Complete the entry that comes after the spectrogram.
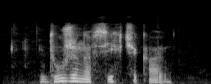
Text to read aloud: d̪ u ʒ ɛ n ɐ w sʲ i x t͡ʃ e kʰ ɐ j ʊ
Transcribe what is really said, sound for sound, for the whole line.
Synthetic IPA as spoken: d̪ u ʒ ɛ n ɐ w sʲ i x t͡ʃ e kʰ ɑ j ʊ

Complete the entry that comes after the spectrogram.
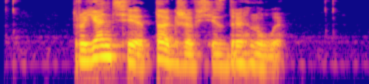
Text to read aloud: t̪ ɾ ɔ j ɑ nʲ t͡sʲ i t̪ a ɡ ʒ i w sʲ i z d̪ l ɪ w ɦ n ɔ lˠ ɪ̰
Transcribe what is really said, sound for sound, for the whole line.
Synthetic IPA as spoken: t̪ ɾ ɔ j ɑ nʲ t͡sʲ i t̪ ɑ ɡ ʒ ɛ w sʲ i z d̪ ɾ ɪ ɦ n u lˠ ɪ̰

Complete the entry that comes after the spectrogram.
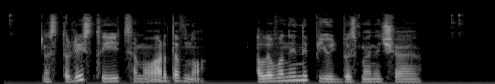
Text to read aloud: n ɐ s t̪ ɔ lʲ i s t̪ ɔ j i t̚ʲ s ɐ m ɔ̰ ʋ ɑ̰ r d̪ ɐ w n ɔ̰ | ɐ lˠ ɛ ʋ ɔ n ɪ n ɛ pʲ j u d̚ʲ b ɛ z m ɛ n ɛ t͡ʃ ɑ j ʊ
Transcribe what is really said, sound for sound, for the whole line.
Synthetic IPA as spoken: n ɐ s t̪ ɔ lʲ i s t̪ ɔ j i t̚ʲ s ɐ m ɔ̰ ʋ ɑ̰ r d̪ ɐ w n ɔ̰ | ɐ lˠ ɛ ʋ ɔ n ɪ n ɛ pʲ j u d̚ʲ b ɛ z m ɛ n ɛ t͡ʃ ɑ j ʊ

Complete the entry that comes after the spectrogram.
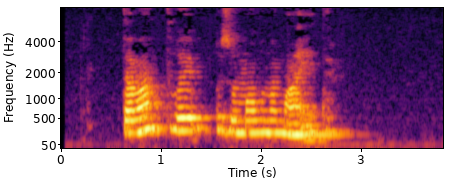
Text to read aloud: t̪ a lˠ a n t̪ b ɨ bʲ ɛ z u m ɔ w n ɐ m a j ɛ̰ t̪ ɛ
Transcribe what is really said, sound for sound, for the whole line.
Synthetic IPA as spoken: t̪ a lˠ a n t̪ v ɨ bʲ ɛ z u m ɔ w n ɐ m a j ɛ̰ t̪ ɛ

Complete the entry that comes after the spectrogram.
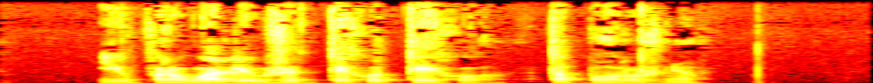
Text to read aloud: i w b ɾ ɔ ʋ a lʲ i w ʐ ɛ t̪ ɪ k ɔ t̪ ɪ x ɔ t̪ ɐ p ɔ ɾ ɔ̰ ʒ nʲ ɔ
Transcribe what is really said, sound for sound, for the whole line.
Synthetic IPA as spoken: i w p ɾ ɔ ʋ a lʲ i w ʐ ɛ t̪ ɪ x ɔ t̪ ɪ x ɔ t̪ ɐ p ɔ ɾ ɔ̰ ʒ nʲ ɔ

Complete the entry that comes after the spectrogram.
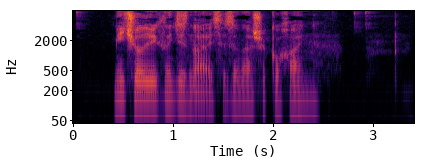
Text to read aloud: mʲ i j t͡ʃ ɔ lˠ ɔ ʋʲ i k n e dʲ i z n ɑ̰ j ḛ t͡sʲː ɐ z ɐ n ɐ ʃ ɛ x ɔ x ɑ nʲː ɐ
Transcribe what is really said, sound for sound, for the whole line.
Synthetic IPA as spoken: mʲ i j t͡ʃ ɔ lˠ ɔ ʋʲ i k n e dʲ i z n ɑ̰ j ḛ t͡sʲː ɐ z ɐ n ɑ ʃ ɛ k ɔ x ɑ nʲː ɐ

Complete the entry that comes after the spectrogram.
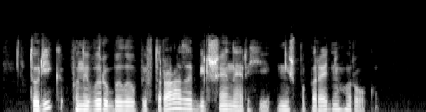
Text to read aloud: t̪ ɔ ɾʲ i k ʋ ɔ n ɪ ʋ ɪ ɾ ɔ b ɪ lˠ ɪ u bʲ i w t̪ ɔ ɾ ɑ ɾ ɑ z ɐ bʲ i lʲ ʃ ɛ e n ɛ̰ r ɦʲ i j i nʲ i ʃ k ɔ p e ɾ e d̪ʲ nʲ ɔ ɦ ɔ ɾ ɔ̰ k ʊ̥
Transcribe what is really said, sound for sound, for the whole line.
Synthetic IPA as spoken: t̪ ɔ ɾʲ i k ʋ ɔ n ɪ ʋ ɪ ɾ ɔ b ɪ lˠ ɪ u pʲ i w t̪ ɔ ɾ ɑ ɾ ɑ z ɐ bʲ i lʲ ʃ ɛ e n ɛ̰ r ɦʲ i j i nʲ i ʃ p ɔ p e ɾ ɛ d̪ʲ nʲ ɔ ɦ ɔ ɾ ɔ̰ k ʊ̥

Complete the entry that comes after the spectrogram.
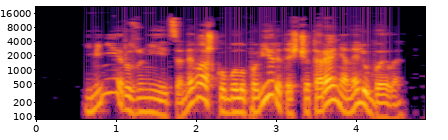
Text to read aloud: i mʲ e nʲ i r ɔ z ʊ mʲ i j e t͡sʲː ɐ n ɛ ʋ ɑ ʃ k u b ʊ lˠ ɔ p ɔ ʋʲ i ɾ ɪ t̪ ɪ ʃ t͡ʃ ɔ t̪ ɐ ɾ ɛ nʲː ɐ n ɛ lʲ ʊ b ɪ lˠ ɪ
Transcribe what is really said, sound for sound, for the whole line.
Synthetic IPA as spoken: i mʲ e nʲ i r ɔ z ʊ mʲ i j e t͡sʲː ɐ n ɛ ʋ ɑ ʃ k ɔ b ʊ lˠ ɔ p ɔ ʋʲ i ɾ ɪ t̪ ɪ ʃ t͡ʃ ɔ t̪ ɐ ɾ ɛ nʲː ɐ n ɛ lʲ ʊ b ɪ lˠ ɪ

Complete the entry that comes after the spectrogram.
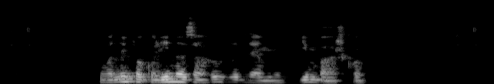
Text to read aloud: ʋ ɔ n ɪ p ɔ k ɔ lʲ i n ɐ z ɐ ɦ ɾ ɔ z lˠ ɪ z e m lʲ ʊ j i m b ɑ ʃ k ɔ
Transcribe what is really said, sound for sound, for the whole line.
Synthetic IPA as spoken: ʋ ɔ n ɪ p ɔ k ɔ lʲ i n ɐ z ɐ ɦ ɾ u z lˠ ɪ z ɛ m lʲ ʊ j i m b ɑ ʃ k ɔ

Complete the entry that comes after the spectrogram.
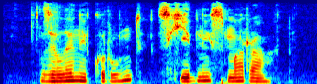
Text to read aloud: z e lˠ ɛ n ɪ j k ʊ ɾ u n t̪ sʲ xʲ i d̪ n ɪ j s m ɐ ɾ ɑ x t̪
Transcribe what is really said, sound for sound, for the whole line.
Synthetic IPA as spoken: z e lˠ ɛ n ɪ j k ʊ ɾ u n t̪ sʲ xʲ i d̪ n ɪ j s m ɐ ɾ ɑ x t̪

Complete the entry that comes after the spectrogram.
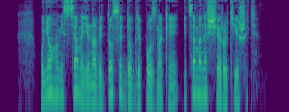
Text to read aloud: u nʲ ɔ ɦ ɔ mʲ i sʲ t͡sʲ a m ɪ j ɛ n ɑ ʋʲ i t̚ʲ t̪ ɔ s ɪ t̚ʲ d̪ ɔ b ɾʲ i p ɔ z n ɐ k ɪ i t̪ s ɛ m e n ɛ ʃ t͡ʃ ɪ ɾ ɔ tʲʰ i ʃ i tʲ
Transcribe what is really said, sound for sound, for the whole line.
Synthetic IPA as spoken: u nʲ ɔ ɦ ɔ mʲ i sʲ t͡sʲ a m ɪ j ɛ n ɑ ʋʲ i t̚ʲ d̪ ɔ s ɪ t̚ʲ d̪ ɔ b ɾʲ i p ɔ z n ɐ k ɪ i t̪ s ɛ m ɛ n ɛ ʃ t͡ʃ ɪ ɾ ɔ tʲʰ i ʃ ɪ tʲ

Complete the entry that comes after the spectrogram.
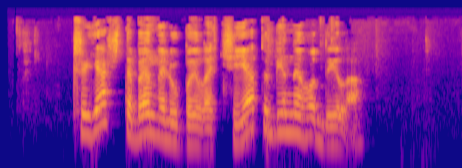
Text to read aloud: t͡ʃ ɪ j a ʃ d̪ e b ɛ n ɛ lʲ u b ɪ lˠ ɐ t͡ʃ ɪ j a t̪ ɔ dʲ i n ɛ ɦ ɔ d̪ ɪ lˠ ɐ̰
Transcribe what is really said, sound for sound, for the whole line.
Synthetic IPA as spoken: t͡ʃ ɪ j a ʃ t̪ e b ɛ n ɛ lʲ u b ɪ lˠ ɐ t͡ʃ ɪ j a t̪ ɔ bʲ i n ɛ ɦ ɔ d̪ ɪ lˠ ɐ̰

